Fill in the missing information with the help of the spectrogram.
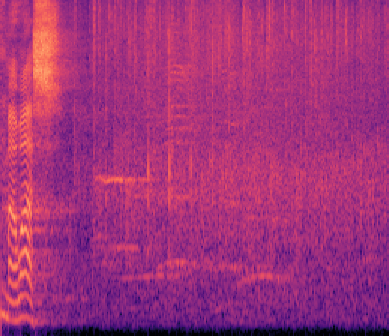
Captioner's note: audience applauding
